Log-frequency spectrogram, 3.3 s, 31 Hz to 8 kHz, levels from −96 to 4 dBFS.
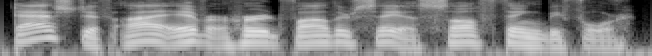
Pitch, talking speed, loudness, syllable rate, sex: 115 Hz, 200 wpm, -18 LUFS, 4.9 syllables/s, male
